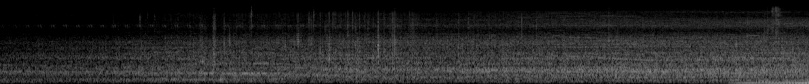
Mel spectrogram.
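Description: A car driving slowly towards the listener, its engine and tyres growing steadily louder as it nears. Near the end a deep low drone comes in under it.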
